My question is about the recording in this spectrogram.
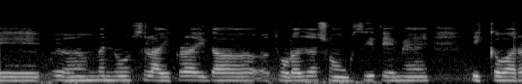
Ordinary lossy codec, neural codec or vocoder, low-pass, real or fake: none; none; 7.2 kHz; real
